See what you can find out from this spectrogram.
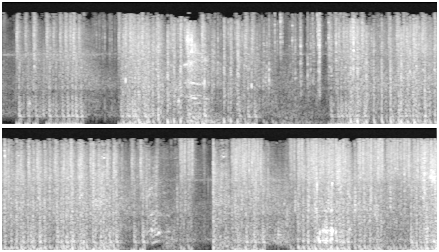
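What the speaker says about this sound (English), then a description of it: "Order my guys to advance there while I'm placing cover fire down for them." Rifle cover fire in the combat game Running With Rifles, dense overlapping bursts of automatic gunfire rattling through most of the stretch, loud and busy with brief lulls and a sharp crack at the end.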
